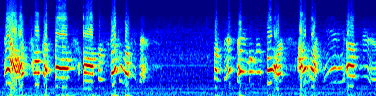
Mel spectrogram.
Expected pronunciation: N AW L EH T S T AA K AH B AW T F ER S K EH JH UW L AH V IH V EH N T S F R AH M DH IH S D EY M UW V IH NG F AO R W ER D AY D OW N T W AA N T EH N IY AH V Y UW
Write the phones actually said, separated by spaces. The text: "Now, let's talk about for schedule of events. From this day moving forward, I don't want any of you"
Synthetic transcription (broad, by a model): N AW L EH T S T AA K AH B AW T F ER S K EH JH L AH V IH V EH N T S F R AH M DH IH S D EY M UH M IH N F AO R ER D AY D OW N T W AA N T EH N IY AH V Y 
